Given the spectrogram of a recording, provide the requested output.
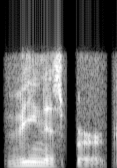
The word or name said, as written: Venusberg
